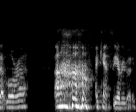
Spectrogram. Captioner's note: laughs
